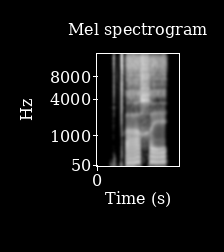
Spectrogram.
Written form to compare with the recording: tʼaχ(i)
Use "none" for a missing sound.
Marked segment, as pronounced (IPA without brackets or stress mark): e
